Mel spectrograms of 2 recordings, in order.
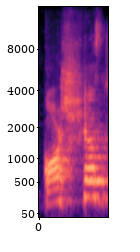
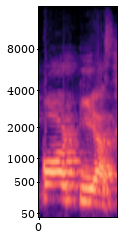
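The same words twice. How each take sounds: First: "কর্টিয়াস" said with a sh sound, kor-shi-as; correct pronunciation. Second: "কর্টিয়াস" read as kort-i-as with hard T; spelling pronunciation. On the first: Teacher gives the correct pronunciation, "কর্টিয়াস" as kor-shi-as. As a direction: soften the T of "কর্টিয়াস" into sh. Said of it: "সঠিক উচ্চারণ". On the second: Teacher reads for spelling, "কর্টিয়াস" as kort-i-as. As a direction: sound the written T in "কর্টিয়াস". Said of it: "but আমরা পড়বো কি?". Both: Shown as a demonstration.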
